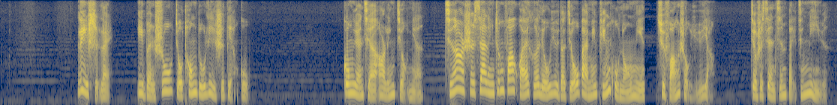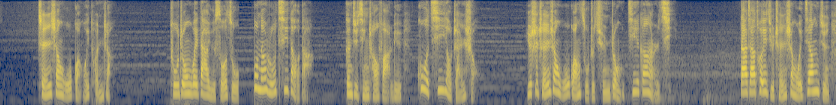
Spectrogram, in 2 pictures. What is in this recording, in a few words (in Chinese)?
有声书历史类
